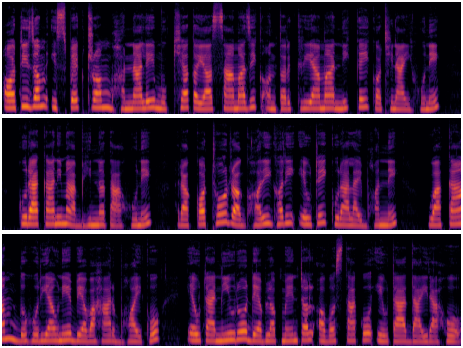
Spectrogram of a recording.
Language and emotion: Nepali, neutral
